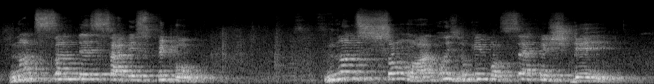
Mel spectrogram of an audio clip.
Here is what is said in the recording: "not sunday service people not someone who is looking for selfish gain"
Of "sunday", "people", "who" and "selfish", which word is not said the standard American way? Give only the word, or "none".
selfish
